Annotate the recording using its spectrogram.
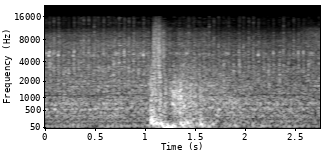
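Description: A tank cannon fires with a loud boom.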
